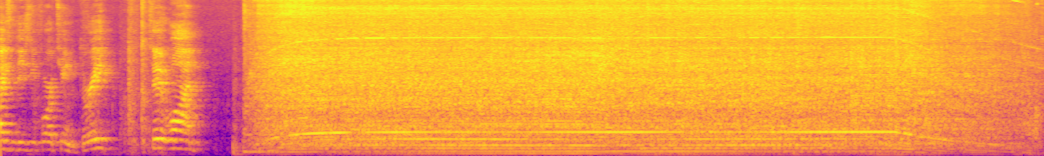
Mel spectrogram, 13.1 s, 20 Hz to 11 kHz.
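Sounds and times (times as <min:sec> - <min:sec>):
vacuum cleaner motor whine: 0:03.0 - 0:13.0.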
